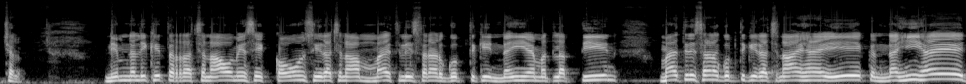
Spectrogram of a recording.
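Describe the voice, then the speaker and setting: High-voiced Hindi teacher, dry close sound. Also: male voice, no echo. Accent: Hindi, Uttar Pradesh. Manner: addresses students as beta, repeats key words as questions; demonstrates sounds, softly then with force. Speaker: Hindi teacher for exam prep. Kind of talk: online exam-prep lesson.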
